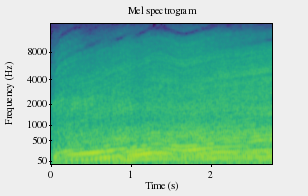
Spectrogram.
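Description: A Land Rover Defender in the BeamNG driving game revs hard at speed, its loud engine tone climbing steadily and close up with no voices over it.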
